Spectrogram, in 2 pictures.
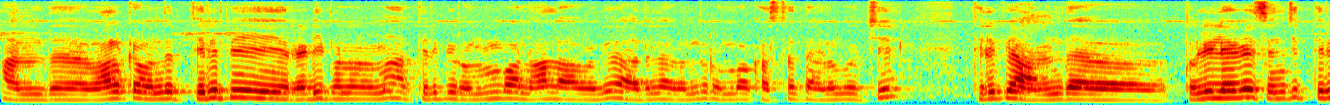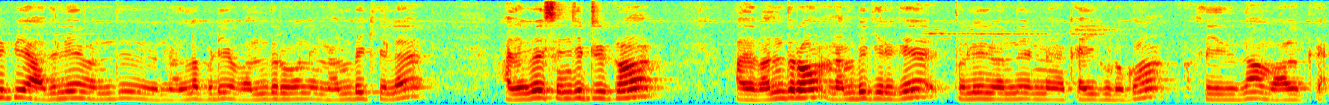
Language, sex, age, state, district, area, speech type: Tamil, male, 60+, Tamil Nadu, Dharmapuri, rural, spontaneous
